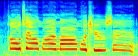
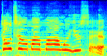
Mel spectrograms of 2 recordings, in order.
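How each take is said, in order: First: Put-on much higher, louder, slower girl voice; mocking girl threat, slower. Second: Put-on much higher, louder girl voice daring him; mocking girl threat. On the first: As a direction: drag it out like a daring girl. Girls threatening him.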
